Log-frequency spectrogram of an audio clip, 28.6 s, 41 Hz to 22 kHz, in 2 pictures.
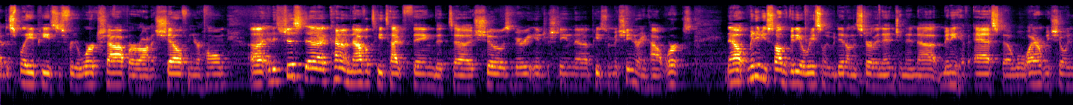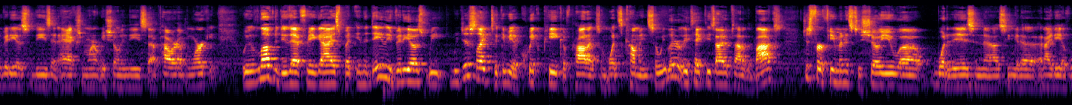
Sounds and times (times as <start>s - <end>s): Speech: 0.0s - 28.6s.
